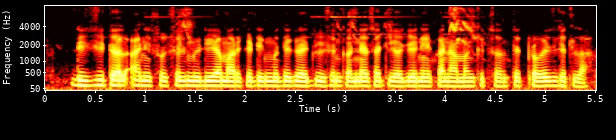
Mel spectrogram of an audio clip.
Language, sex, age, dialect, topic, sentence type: Marathi, male, 31-35, Varhadi, banking, statement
